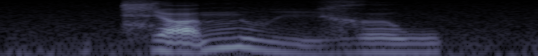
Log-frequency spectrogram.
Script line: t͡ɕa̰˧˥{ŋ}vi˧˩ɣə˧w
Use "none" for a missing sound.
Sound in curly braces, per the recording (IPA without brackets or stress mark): n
